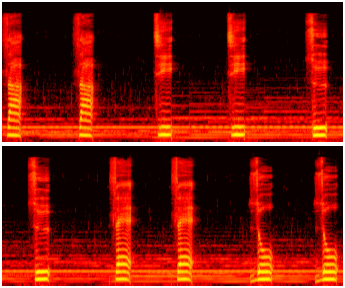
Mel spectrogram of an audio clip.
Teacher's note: Z is a voiced sound, meaning that the sound is produced with vocal cord vibration, but with little to no air expulsion. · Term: voiced Z sound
